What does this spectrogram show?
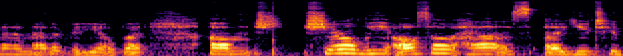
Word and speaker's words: Cheryl: through her website but cheryl lee harnish spelled like cherry instead of you know sh but it's cheryly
